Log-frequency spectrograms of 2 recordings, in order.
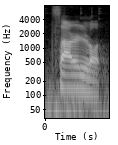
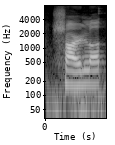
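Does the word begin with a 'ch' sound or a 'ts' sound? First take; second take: ts; ch. First: The word begins with a 'ts' sound. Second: The word begins with a 'ch' sound. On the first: The Filipino-adapted pronunciation. "becomes T S" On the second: The original English pronunciation. "C H"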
